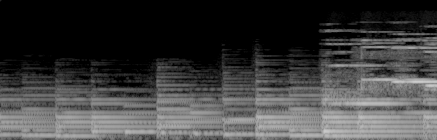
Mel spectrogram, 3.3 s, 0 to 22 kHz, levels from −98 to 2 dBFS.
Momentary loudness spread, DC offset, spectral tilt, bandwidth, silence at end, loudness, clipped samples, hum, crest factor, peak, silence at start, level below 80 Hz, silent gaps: 12 LU; under 0.1%; -5 dB/octave; 12 kHz; 0 s; -27 LUFS; under 0.1%; none; 16 dB; -10 dBFS; 0 s; -54 dBFS; none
